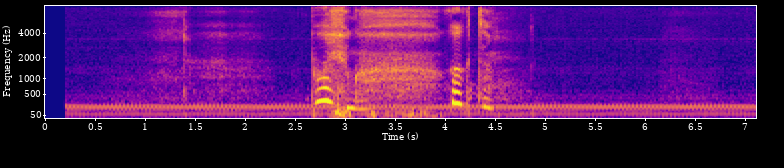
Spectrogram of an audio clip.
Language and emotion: Russian, sad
